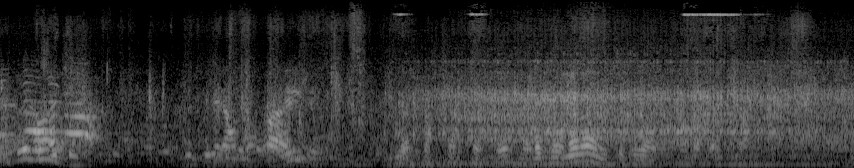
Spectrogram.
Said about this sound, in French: Les voitures transportant les familles défilent une à une dans le silence entourées des bénévoles qui se tiennent tout droit à leur côté, attentif.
